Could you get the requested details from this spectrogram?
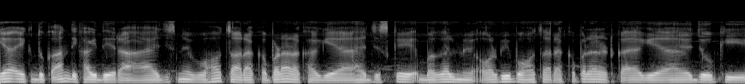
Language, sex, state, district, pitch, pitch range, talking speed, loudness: Hindi, male, Bihar, West Champaran, 110 Hz, 105-120 Hz, 215 wpm, -17 LUFS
